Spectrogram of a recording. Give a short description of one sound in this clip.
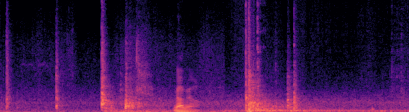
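A metal ladle clinks against a metal food tray.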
